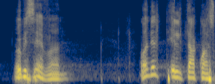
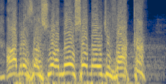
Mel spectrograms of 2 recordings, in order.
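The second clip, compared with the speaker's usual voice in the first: higher, louder retold kid's yell; child yelling; 7 semitones higher, 7 dB louder than usual. Boy shaming his stingy father in church, loud yell. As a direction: shout it out so the whole church hears. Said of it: "Ele falou assim pra todo mundo ouvir".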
